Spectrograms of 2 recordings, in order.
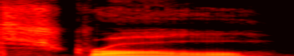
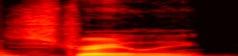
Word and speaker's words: Strahle: The first time I talked about Alex when we talked about Believe Me, I mispronounced his last name. I think I said Strahl. Oh. Straley.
